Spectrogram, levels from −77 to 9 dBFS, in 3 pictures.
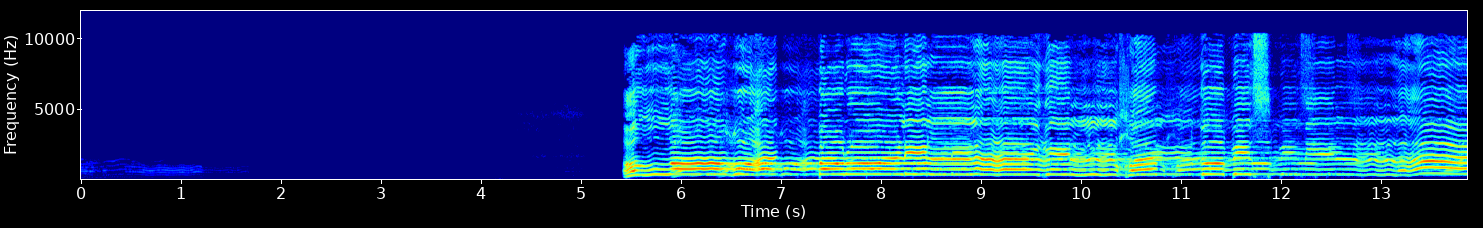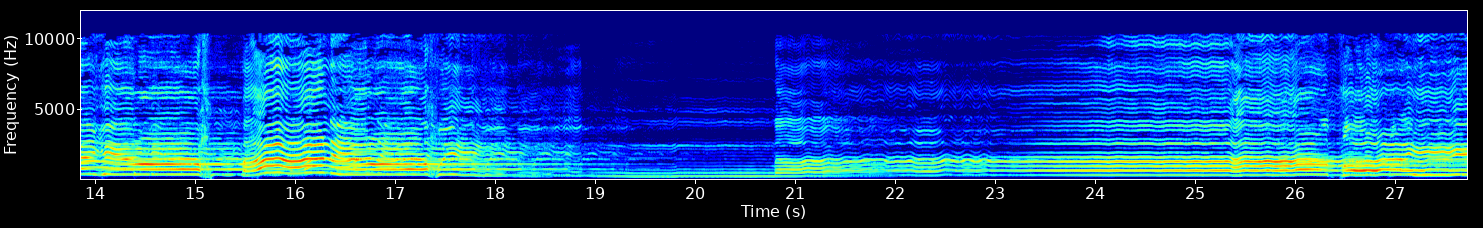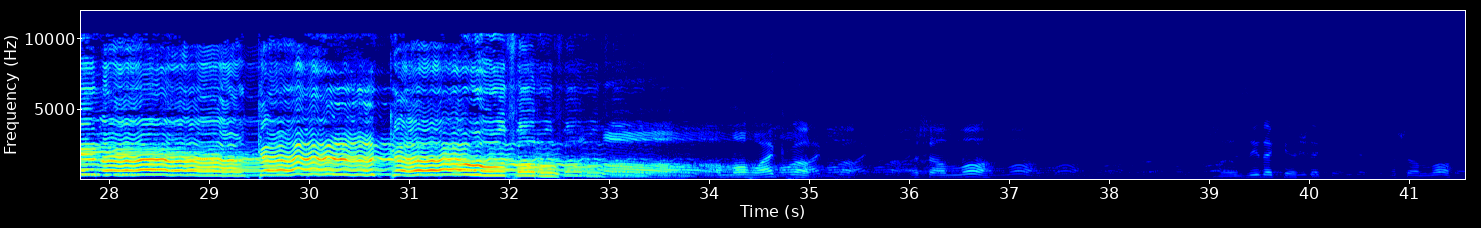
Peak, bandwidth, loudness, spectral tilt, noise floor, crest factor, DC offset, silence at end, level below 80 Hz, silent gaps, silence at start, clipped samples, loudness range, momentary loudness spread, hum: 0 dBFS; 11 kHz; -13 LUFS; -0.5 dB/octave; -82 dBFS; 16 dB; under 0.1%; 7 s; -82 dBFS; none; 5.45 s; under 0.1%; 17 LU; 18 LU; none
